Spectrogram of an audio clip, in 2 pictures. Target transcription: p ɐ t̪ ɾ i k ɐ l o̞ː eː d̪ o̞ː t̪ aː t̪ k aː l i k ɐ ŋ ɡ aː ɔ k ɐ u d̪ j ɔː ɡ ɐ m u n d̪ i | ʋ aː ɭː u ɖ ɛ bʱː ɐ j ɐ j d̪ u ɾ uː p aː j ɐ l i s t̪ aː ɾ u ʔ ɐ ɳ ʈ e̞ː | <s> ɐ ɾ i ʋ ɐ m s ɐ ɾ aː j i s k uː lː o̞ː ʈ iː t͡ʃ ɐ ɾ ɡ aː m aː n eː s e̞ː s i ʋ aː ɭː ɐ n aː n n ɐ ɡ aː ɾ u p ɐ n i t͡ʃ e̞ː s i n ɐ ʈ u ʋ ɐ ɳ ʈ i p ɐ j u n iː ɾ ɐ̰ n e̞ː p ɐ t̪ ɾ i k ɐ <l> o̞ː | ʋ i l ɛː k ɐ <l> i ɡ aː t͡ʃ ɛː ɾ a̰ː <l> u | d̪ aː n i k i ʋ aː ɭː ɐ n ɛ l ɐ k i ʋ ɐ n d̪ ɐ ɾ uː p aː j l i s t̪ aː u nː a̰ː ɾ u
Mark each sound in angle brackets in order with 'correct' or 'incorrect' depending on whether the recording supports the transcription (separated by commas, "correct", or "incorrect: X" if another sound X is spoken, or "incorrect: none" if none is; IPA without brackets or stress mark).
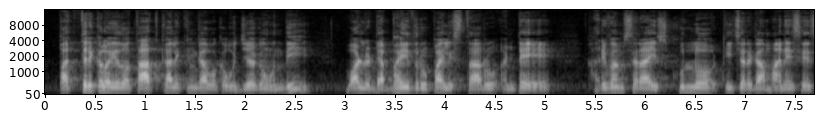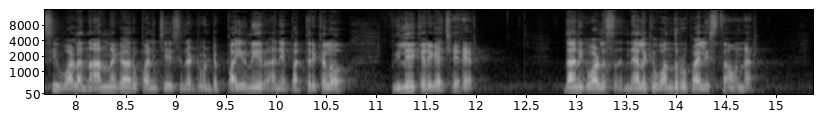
incorrect: h, correct, incorrect: ɾ, incorrect: ɾ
